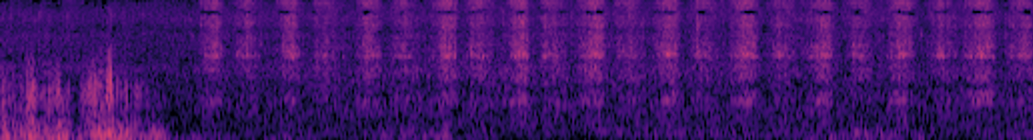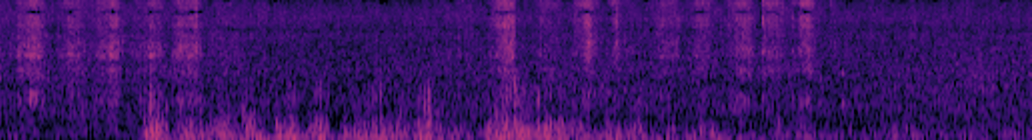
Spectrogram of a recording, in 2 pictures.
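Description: A bow saw cuts back and forth through a dry branch in quick, even strokes.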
